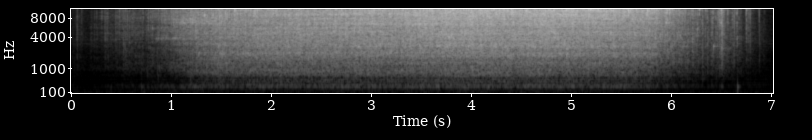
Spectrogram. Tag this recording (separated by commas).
Music, Rattle (instrument), Musical instrument, Percussion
